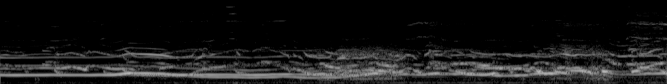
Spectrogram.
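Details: Several gray wolves (Canis lupus) howl together, long smooth tones that bend and waver and overlap into a chorus.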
